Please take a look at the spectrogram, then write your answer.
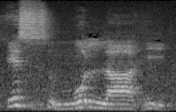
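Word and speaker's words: اسم الله: If we read them combined, it will be Ismullahi, name of Allah. Okay. We do not pronounce this alif here. Okay. So it becomes Ismullahi.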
